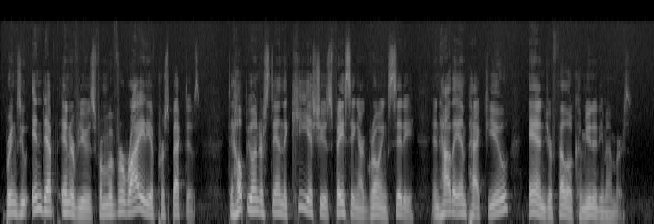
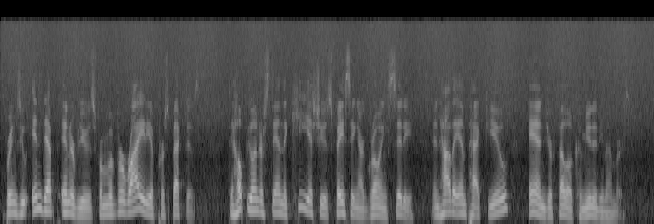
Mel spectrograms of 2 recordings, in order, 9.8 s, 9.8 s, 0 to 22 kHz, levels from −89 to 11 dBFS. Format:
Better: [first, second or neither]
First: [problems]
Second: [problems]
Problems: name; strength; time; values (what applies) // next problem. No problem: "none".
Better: first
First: hiss; faint; throughout; 25 dB below the speech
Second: hiss; loud; throughout; 8 dB below the speech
